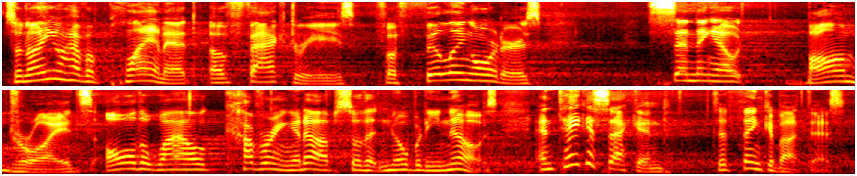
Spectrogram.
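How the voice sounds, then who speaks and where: A man's voice: high voice, big pitch swings, normal speed, creaky, full character voice. A man playing a glib, self-amused washed-up drama star giving a wry, conversational comedic lecture with theatrical emphasis. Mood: wry, explanatory. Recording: echoey cave-like reverb, ambient noise behind.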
